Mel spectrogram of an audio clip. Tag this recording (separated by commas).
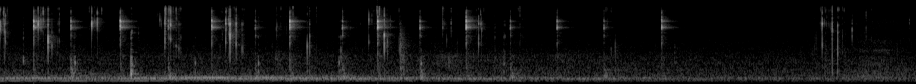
lip smacking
